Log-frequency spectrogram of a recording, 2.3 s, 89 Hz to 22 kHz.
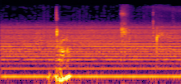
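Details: Lakoni Basic 123iX inverter welder at power-on test: constant low hum with no output or reaction, switch lamp lit; PTC hot, NTC warm, indicating a short; found to be a damaged IGBT.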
